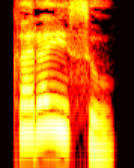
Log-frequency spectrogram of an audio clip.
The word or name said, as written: ಘೇರಾಯಿಸು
